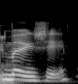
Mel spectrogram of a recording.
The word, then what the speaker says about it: Monge: Monge is how it sounds in Portuguese.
